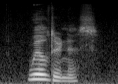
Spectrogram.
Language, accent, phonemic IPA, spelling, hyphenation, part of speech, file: English, General American, /ˈwɪldɚnəs/, wilderness, wild‧er‧ness, noun, En-us-wilderness.ogg
- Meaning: Uncultivated and unsettled land in its natural state inhabited by wild animals and with vegetation growing wild; (countable) a tract of such land; a waste or wild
